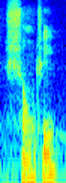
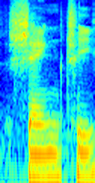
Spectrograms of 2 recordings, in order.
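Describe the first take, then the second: First: The name is said the Asian way. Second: The name is said the American way. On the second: "Maybe the American version is Shang-Chi"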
